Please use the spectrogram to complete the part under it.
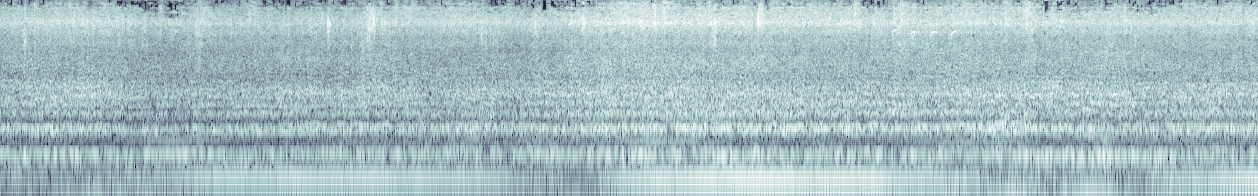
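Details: Bees pollinating flowers give a steady, low, droning hum that swells slightly midway, with a dense layered buzz of many wings and no other clear sounds.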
